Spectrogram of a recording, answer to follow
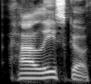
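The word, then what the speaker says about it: Jalisco: Hlesco is pronounced Haliscoco.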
